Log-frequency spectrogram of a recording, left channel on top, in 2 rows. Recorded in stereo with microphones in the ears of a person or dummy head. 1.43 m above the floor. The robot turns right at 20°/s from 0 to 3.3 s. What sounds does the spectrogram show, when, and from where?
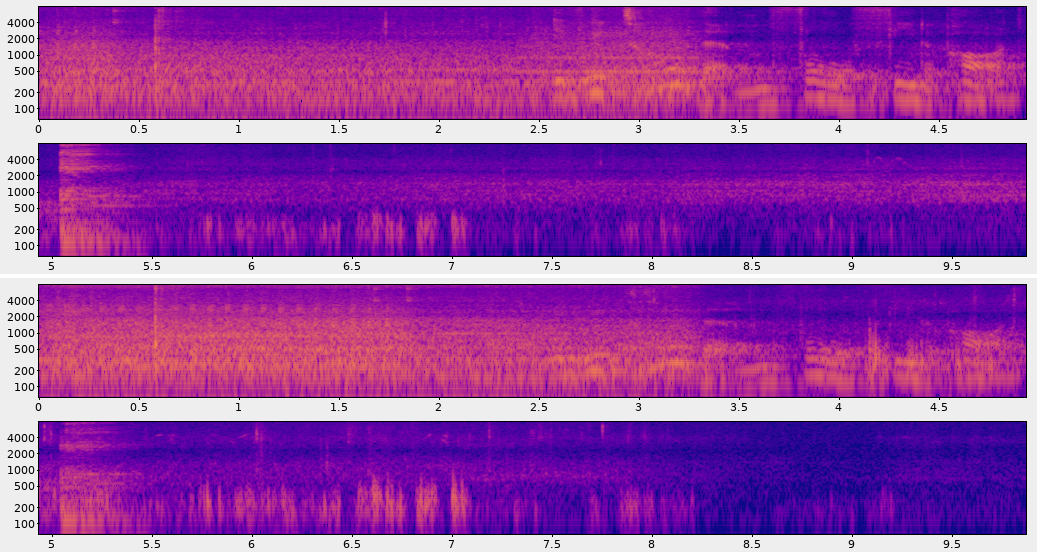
0.6 s a clap: 30° right (ahead or behind), 1.9 m
2.6 s a man speaking: 85° left, 3 m; by 4.9 s 75° left (ahead or behind), 3 m
5.0 s a clunk: 55° left (ahead or behind), 4 m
